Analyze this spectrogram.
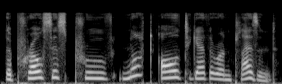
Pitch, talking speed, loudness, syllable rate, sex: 270 Hz, 125 wpm, -17 LUFS, 5.1 syllables/s, female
